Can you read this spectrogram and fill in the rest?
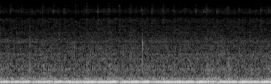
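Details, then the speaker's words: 1979 Honda GL1000 Gold Wing flat-four, following valve seal replacement for excessive smoking; smooth, even low hum settling into a clean idle with no misses; no smoke; normal idle. "so as you can see so far so good this is going to be an awesome running bike"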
